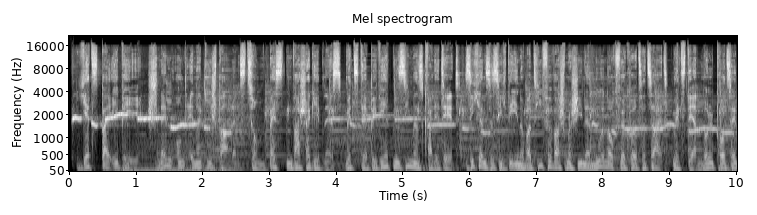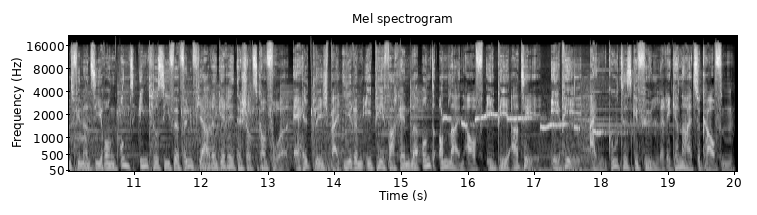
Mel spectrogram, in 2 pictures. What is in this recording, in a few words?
SPOT; Siemens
